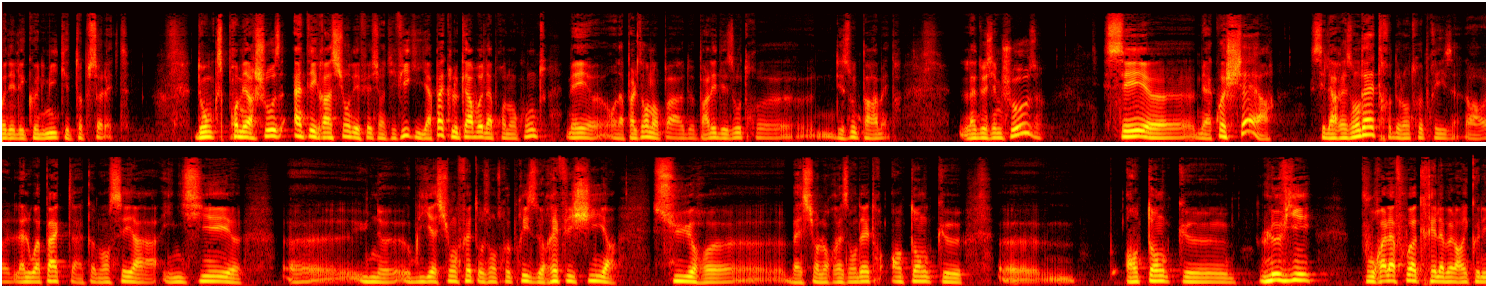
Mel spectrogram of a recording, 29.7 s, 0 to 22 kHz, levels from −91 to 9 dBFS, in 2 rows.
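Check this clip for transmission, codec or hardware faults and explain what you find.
Nothing stands out on a listen here, so there's no fault to report for this bit of speech.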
